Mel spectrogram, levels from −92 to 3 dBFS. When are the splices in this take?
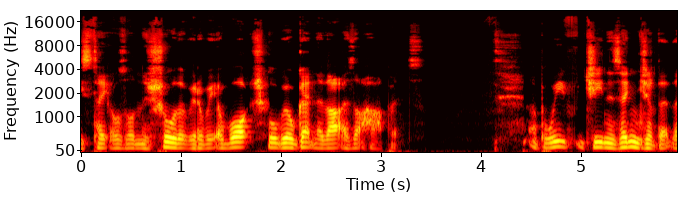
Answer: cut 1; at 1.9 s // cut 2; at 4.4 s

